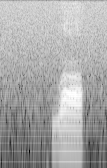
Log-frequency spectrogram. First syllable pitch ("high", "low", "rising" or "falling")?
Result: high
